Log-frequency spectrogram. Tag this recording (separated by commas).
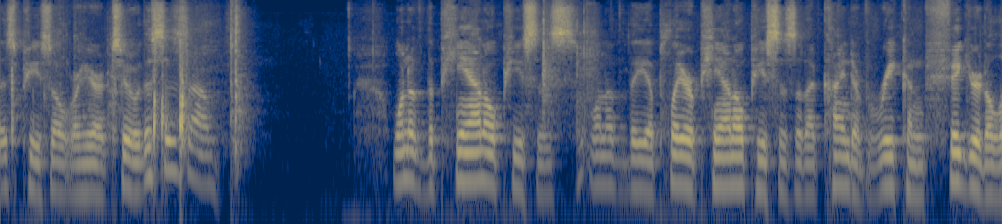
inside a small room, Speech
